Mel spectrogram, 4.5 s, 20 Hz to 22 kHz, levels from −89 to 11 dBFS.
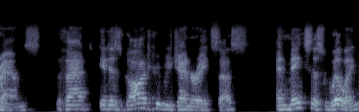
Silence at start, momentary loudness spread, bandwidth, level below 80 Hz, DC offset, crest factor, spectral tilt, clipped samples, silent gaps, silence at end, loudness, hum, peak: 0 s; 13 LU; 9 kHz; -66 dBFS; under 0.1%; 18 dB; -5 dB/octave; under 0.1%; 1.19-1.24 s; 0 s; -29 LUFS; none; -10 dBFS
